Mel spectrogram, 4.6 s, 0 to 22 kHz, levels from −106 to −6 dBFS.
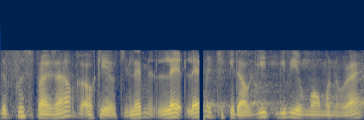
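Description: From 2.36 s to the end there's feedback echo between two devices: a second device in the room is replaying the call into the first microphone, so each syllable comes back roughly every 150 ms, thin and ringing, peaking about 15 dB under the speech.

Between 2.48 and 2.56 s there's packet loss filled with silence: about 70 ms of audio drops out across that 80 ms, the longest hole 60 ms, with hard edges. The gap sizes fit 10 ms packets, all carried over the band-limited G.711 phone line.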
